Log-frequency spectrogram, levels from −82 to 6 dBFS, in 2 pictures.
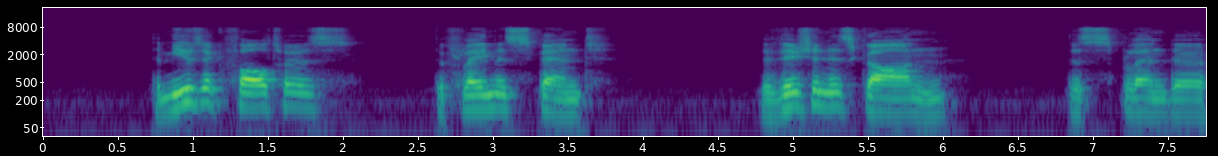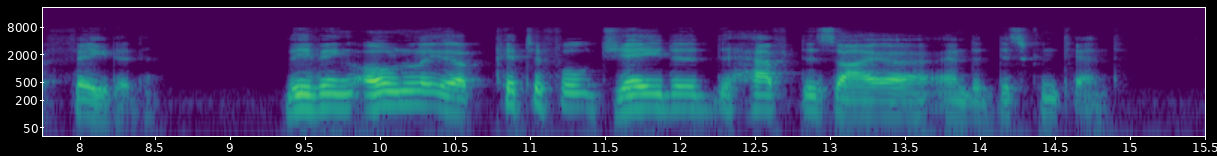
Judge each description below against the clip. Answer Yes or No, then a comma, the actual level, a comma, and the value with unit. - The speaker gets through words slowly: Yes, slow, 95 wpm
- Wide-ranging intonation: No, average, 4.9 semitones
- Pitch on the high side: No, low, 130 Hz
